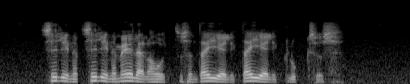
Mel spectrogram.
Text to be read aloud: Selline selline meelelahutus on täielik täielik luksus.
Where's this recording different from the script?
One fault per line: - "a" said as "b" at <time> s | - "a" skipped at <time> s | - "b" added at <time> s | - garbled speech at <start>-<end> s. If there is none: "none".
none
